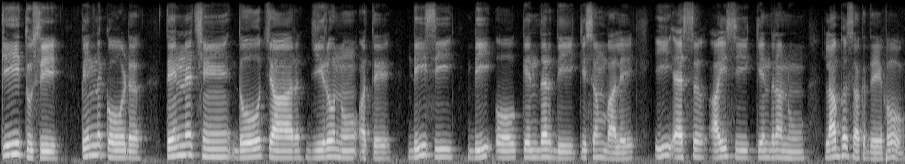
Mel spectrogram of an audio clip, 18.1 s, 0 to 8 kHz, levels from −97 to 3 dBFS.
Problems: background sounds at intervals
